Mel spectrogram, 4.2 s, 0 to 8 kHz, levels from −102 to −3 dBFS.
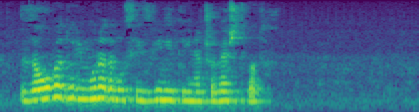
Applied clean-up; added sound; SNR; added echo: none; none; none; none.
